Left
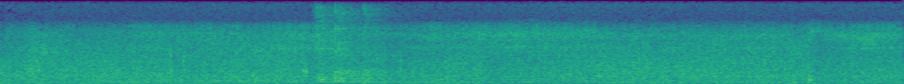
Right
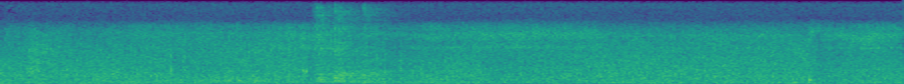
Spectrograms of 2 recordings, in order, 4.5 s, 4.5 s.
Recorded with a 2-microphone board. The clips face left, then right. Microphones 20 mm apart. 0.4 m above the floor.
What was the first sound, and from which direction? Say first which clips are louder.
Footsteps: right 1 dB; 5° left (ahead or behind).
